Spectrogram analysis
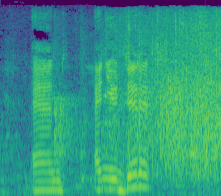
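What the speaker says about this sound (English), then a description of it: "They're clapping" Audience clapping starts up behind someone speaking briefly, then swells into a steady spread of applause that continues on its own for over a second.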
